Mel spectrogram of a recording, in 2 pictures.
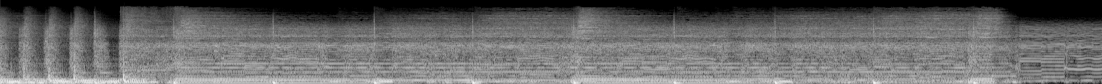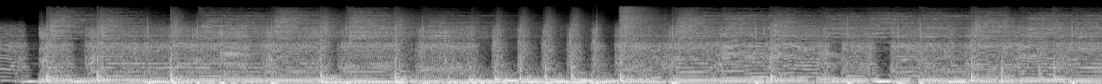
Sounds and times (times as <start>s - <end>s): Music: 0.0s - 22.0s.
